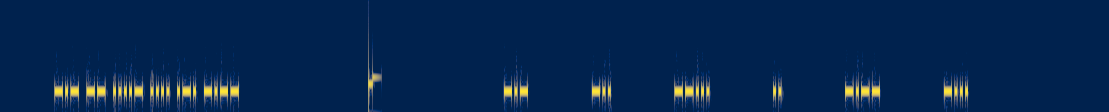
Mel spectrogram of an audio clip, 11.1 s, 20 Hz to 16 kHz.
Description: Morse code, heard as a keyed tone, about 44 wpm, spaced as for 19 wpm, 700 Hz. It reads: KM4HRY KD7IYB
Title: USA Call Signs - 6 Characters - 8x Character Spacing - 45wpm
